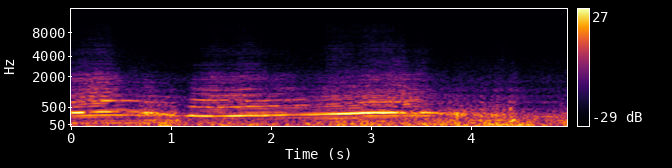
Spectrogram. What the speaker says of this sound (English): Maseratis sound just incredible, you know, when they got the Ferrari engine in it, that is for sure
